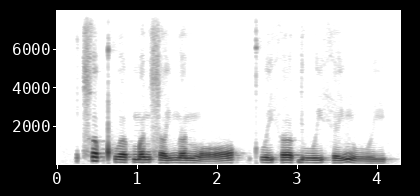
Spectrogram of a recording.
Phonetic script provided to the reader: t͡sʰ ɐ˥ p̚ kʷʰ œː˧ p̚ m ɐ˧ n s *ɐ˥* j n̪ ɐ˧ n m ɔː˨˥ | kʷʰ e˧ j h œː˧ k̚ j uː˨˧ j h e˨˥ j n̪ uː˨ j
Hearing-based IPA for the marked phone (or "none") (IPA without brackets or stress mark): ɐ˨˧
